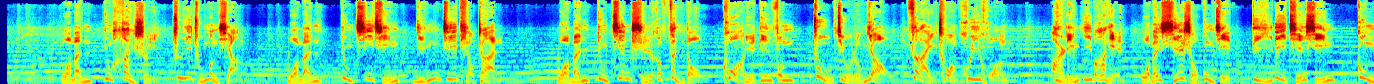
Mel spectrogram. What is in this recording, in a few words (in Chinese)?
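专题解说词; 腾飞大湾区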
